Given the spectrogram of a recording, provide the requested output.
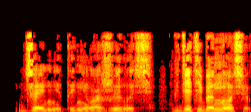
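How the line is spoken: Plain. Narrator (Russian): спросил он

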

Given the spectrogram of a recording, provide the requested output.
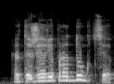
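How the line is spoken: Timid babble. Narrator (Russian): пролепетал Юра

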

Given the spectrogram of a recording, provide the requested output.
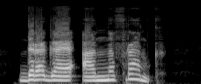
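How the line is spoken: Hoarse smoky voice. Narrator (Russian): переводил хриплым, прокуренным голосом с нидерландского

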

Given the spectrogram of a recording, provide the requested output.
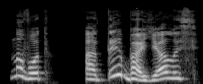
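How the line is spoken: Giggling. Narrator (Russian): хихикала она

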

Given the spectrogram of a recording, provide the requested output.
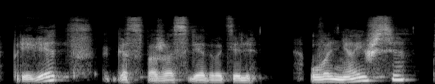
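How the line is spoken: Plain. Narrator (Russian): спросила Клавдия

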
